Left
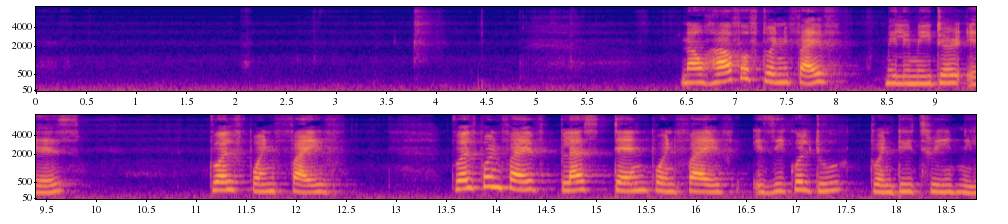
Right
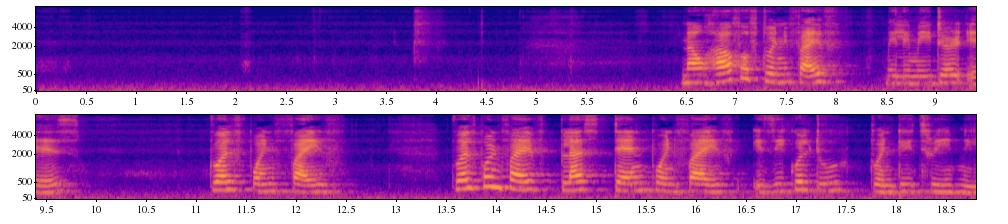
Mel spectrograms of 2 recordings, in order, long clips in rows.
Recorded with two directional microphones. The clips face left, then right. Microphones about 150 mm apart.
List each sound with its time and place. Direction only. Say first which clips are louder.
6.4 s a woman's voice: left 4 dB; 20° left (ahead or behind)
11.1 s a woman's voice: left 4 dB; 20° left (ahead or behind)
13.5 s a woman's voice: left 5 dB; 25° left (ahead or behind)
